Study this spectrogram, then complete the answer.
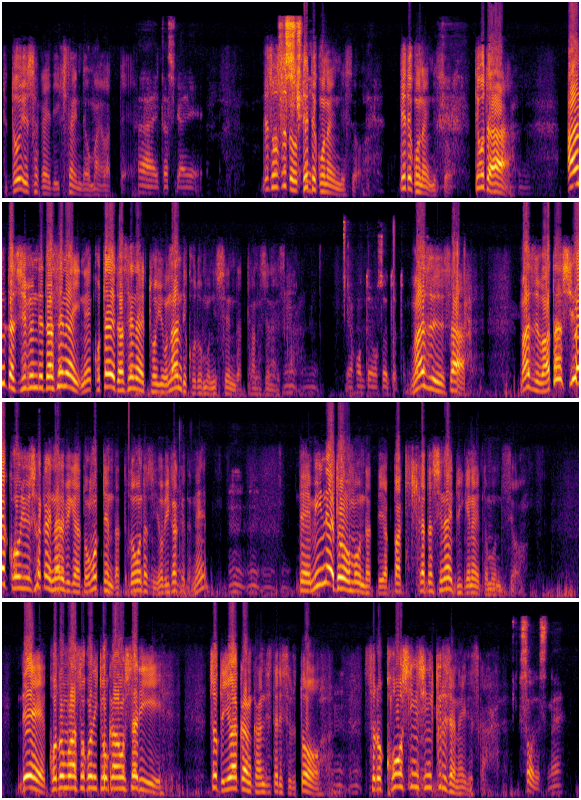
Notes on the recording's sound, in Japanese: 歩きながら1時間、対談する。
